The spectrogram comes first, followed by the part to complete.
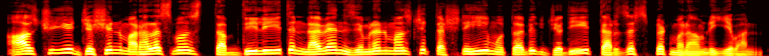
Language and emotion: Kashmiri, neutral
